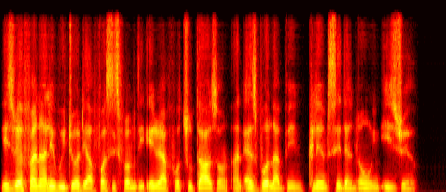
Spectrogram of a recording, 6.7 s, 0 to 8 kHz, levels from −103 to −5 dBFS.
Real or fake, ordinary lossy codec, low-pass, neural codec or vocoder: fake; none; 7.2 kHz; codec, 16 kHz, about 1 kbps, DyCAST, with the encoder's durations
